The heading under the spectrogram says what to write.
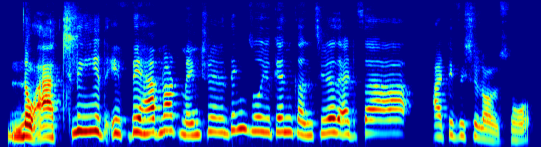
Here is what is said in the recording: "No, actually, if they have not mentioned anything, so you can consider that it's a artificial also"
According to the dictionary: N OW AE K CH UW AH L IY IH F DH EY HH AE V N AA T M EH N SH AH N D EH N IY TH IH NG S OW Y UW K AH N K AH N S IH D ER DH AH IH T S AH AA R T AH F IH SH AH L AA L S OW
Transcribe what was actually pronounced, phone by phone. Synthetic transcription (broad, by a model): N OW AE K CH UW AH L IY IH F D EY HH AE V N AA T M EH N SH AH N D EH N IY T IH NG S OW Y UW K AH N K AH N S IH D ER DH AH T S AH AA R T AH F IH SH AH L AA L S OW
